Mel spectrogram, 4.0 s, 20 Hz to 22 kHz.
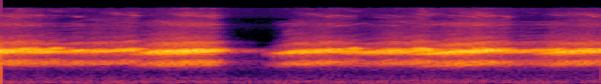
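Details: Frogs singing in March 2023: a dense, continuous chorus of overlapping trilled croaks in two bright bands, with a brief hush at about 1.7 seconds before the chorus swells back.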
